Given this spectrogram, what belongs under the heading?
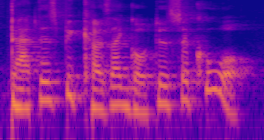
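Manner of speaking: put-on Khmer-accented reply, extra vowel in school.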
